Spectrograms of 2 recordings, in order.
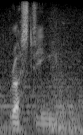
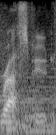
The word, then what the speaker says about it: Rutstein: How do you say his name? Rutstein. Rutstein. I have been calling him Rasputin for I don't know how long.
